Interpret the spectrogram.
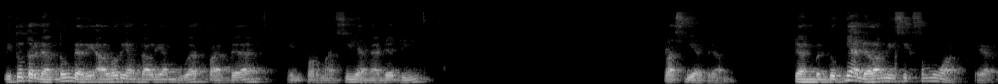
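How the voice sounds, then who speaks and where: A man's voice: lowish voice, gravelly, dark tone. A man giving an informal step-by-step demonstration as a lecturer, repeating himself with short checking tags, with a slight cough. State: bit of a cough, clearing throat. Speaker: lecturer teaching a software diagram class. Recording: echoey room sound.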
